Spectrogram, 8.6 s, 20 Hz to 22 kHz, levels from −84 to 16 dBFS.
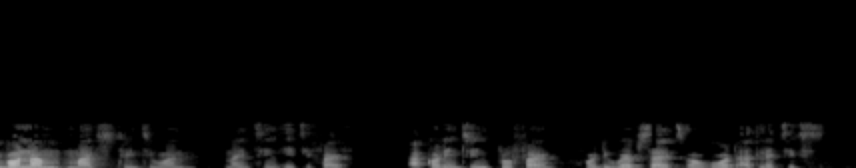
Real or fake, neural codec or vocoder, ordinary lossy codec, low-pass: real; none; MP3, 24 kbps; 7.2 kHz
